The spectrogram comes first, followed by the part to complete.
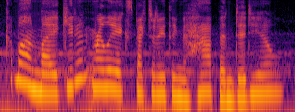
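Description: A woman as an expressive, assertive young woman. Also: on the high side, fast talker, faint music behind, lightly acted. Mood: teasing. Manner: direct, expressive. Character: assertive, protective young woman in a seance group. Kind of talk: audio horror drama acting.

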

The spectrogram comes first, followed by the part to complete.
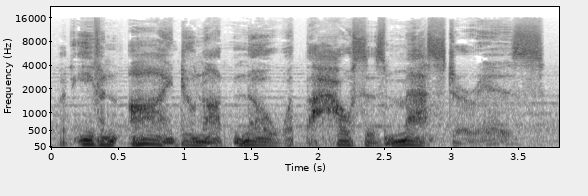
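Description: Low, hushed, disdainful supernatural being. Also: male voice, soft background music. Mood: cryptic, controlled. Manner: slow, formal, cryptic. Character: enigmatic, disdainful supernatural man with a skull cup. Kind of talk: horror audio drama acting.

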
